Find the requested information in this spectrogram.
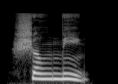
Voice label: "生命", Chinese

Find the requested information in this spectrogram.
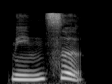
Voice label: "名次", Chinese

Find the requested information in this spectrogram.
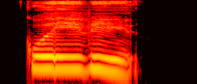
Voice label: "规律", Chinese

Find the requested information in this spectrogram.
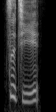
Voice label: "自己", Chinese; 自己 (zì jǐ): oneself; one's own

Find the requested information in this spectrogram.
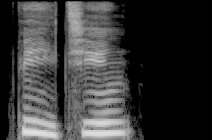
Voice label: "历经", Chinese

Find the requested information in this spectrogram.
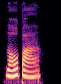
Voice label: "老板", Chinese

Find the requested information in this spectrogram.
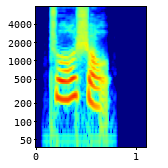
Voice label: "着手", Chinese

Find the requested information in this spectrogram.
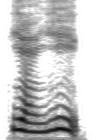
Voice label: "演绎", Chinese

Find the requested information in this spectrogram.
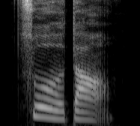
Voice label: "做到", Chinese

